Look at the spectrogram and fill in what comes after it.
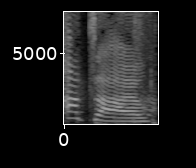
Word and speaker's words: Adele: Y es que su nombre Adele no lleva la sílaba tónica en la primera letra A. El énfasis correcto debe recaer en la segunda sílaba. ¿Qué? Y darle una entonación más delicada al integrar las otras vocales, es decir, Adele.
